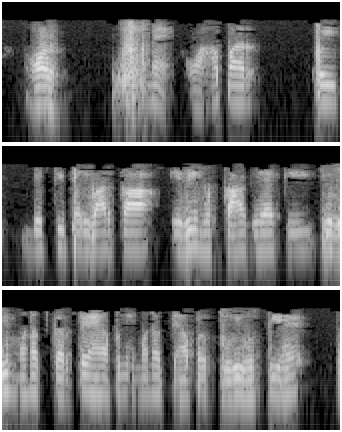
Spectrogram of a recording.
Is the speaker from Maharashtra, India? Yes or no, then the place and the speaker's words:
no; Palamu, Jharkhand, India; भाई को नमस्कार। मैं झारखंड के पलामू से हूँ। हमारा गांव टुटपेरा पड़ता है, उसे फतेह ताली ग्राम है।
